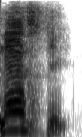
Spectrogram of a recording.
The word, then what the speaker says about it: Gnostic: G's a silent and Gnostic and the word Gnostic g is silent and it moves in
